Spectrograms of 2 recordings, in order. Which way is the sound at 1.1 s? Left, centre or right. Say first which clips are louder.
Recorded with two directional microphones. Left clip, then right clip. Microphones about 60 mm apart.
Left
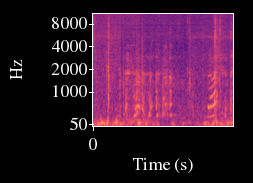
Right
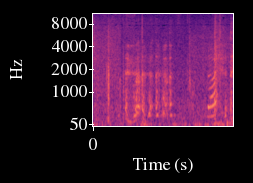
Left 1 dB; centre.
